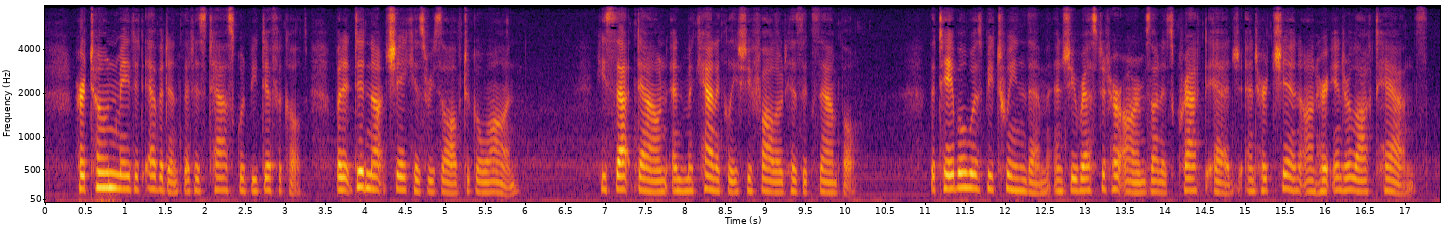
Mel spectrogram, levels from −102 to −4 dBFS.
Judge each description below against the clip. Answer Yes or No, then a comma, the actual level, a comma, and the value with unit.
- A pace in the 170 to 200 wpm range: Yes, average, 175 wpm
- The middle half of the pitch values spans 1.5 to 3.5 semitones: Yes, average, 2.9 semitones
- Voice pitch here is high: No, medium, 180 Hz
